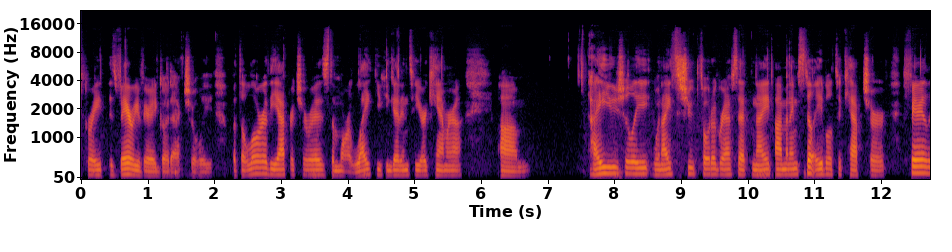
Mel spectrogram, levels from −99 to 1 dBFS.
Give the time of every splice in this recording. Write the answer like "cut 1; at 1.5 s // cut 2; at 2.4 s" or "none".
cut 1; at 2.2 s // cut 2; at 6.1 s // cut 3; at 10.4 s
